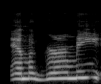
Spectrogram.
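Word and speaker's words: amigurumi: here's a toy elephant little Emma gurmy is how you pronounce that Emma germi I haven't gotten into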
